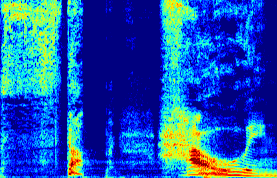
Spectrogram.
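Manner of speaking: hissing voice. Reading a picture book aloud, the snake wakes up: hissing. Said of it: "hisses the snake".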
